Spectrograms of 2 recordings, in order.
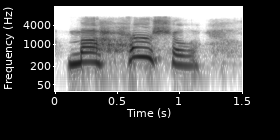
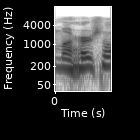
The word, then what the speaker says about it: Mahershala: Mahershala.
